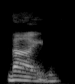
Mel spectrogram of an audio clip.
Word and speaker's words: Nain: It's spelled Nain, but that Greek word I looked up and listened to the pronunciation on Google, and it said it's pronounced Nine.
